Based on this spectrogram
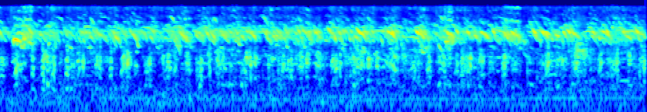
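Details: Domestic chickens, hens and roosters kept at home in a rural setting, feeding at breakfast; constant overlapping high chirps and peeps, roughly two to three per second, with faint clucks underneath.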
